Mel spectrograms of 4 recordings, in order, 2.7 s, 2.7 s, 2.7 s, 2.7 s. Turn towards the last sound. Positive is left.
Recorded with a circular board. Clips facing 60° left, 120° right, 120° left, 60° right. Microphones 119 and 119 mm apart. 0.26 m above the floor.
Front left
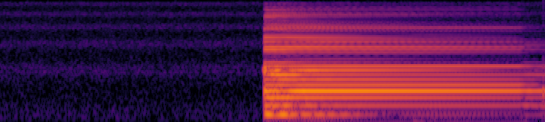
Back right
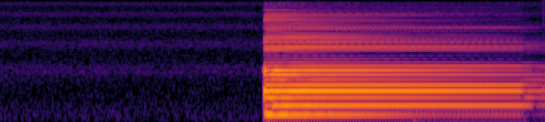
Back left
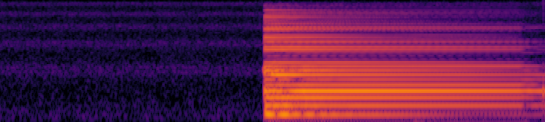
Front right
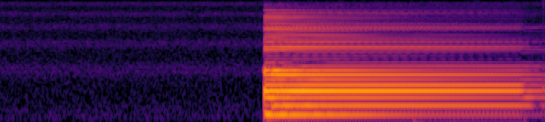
turn(degrees=-70)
